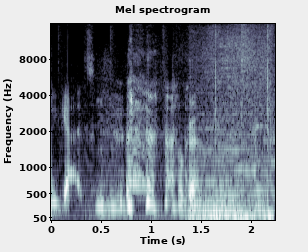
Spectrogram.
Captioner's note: laughing; upbeat music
